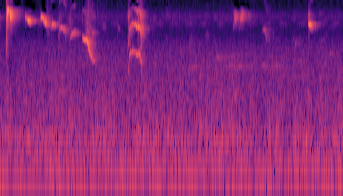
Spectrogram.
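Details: Female brown-throated sunbird singing to stimulate untrained young birds: a quick burst of high chirps descending into a sliding note, one sharp call, then sparse thin chips with quiet gaps.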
